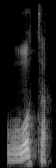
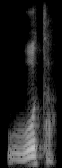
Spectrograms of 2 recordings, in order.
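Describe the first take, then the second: The two takes are said the same way.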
